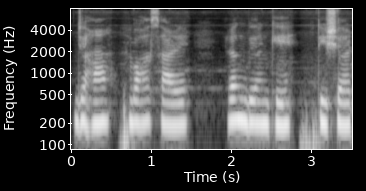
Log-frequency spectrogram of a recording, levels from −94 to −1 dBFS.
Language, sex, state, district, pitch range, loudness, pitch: Hindi, female, Bihar, Kaimur, 195-205 Hz, -16 LUFS, 200 Hz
